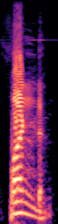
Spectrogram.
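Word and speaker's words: Pfund: Lyman, Balmer, passion, bracket, फंड। P silent है वहां पर, याद रहेगा।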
